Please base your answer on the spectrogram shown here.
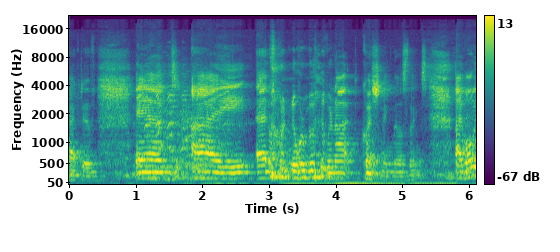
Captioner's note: laughter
